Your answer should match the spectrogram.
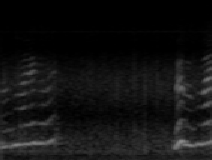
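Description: A woman's high-pitched voice crying out in distress. One cry ends about half a second in, and another begins near the end.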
